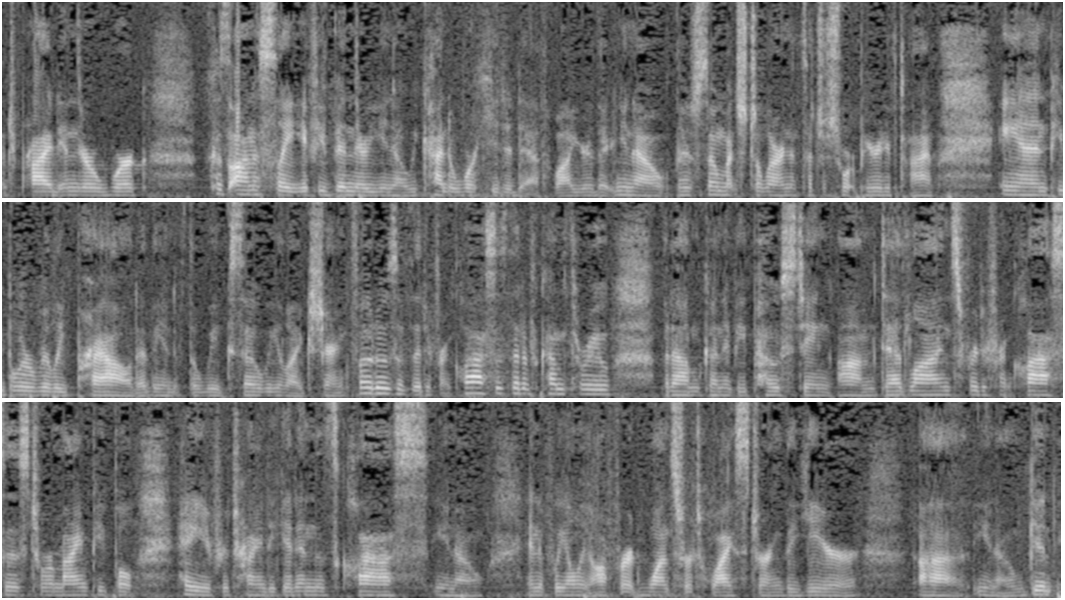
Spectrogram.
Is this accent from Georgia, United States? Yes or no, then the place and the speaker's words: yes; Athens, Georgia, United States; So I grew up near Athens, Georgia, home of the Georgia Bulldogs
